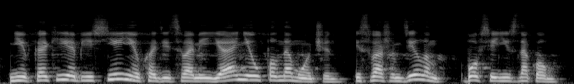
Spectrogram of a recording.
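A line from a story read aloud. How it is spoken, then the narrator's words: Firm, officer. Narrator (Russian): твердым голосом ответил офицер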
